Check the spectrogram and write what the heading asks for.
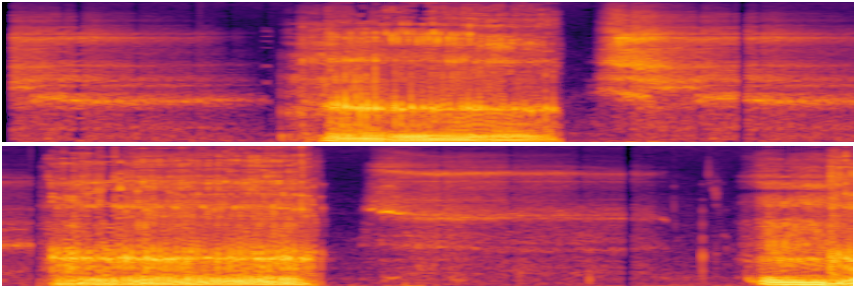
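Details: Comic imitation of snoring from a TV comedy (Mr Bean): three loud, exaggerated rattling snores within about eight seconds, with whistling sounds between them; snoring.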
